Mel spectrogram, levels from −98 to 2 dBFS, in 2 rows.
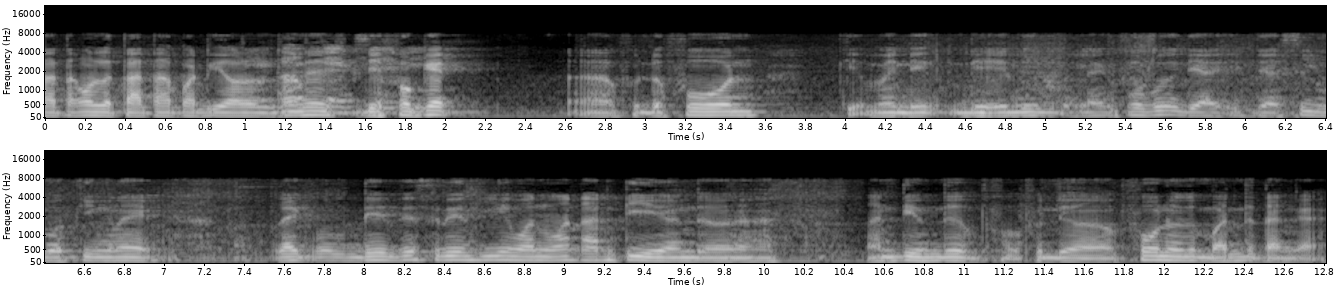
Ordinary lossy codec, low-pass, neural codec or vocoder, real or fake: none; none; codec, 16 kHz, 16 kbps, FreqCodec, larger model; fake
